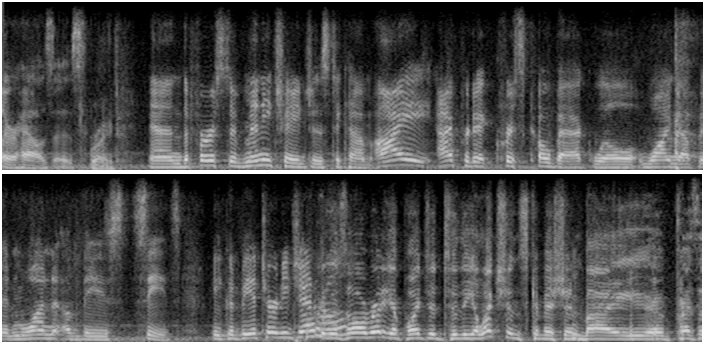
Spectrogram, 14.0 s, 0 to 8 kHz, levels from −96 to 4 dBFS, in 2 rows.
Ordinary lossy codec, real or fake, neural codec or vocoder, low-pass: Opus, 24 kbps; fake; vocoder, 44.1 kHz, 128 mel bands every 512 samples, BigVGAN v2; 7.2 kHz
